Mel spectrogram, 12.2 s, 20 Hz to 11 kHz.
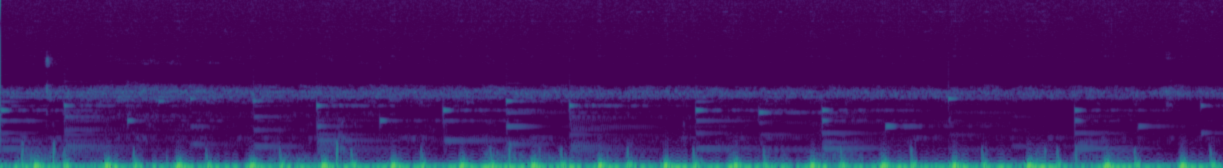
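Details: Heart-sound segment of a sleep-aid ASMR stream framed as resting in a mother's embrace: soft, deep, regular double thumps at about 80 a minute with faint tones over them, a heartbeat.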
